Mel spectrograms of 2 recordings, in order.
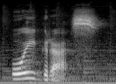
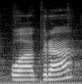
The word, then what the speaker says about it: foie gras: probably pronounce this as hoi grass it's so much more entertaining than that you have to pronounce it as cuagra with s being silent it's a type of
